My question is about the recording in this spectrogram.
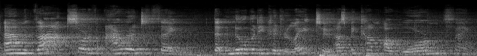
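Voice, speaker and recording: Speaking to a live audience at a political event, a Northern Irish woman delivers a witty, pointed talk in a slightly high, expressive and somewhat bright voice at a slightly slow pace. The theatre hall is echoey, she stands far from the mic, and there's a little background noise.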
